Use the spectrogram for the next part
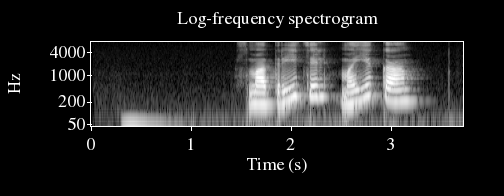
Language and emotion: Russian, positive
